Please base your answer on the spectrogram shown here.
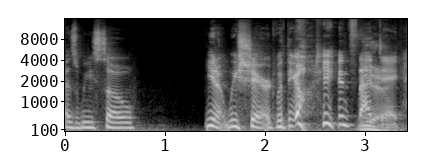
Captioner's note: laugh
